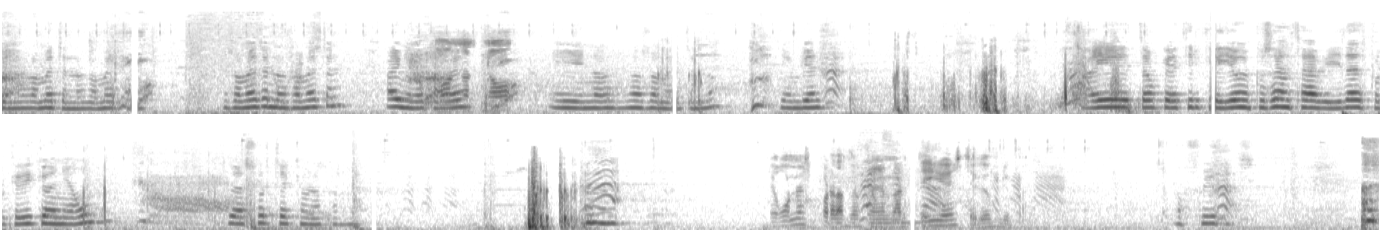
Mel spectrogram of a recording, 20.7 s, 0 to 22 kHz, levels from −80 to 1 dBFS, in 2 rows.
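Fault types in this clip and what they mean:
Gap at a join of encoded pieces: brief dropouts cut into otherwise continuous sound, with smeared edges, and the audio resumes exactly where it left off. The first, at 0.97 s, lasts about 57 ms; later ones at 5.02, 9.06, 13.10 and 17.14 s each last about 40 ms, recurring every 4 s. Separately encoded 4-second segments were butted together untrimmed, so each join keeps encoder start delay and end-frame padding as silence.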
